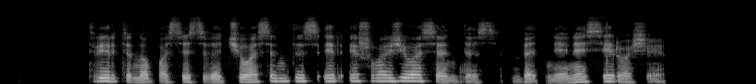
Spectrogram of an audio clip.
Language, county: Lithuanian, Panevėžys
